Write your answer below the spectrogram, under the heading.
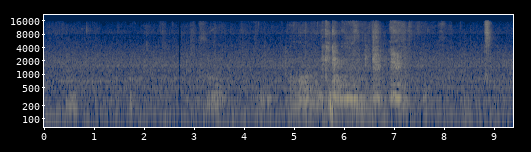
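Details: Cavalier King Charles Spaniel puppies in an indoor home puppy pen give soft, low whimpering and grunting sounds midway through, a short cluster of brief vocal bursts over a quiet room hum with faint background rustling.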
